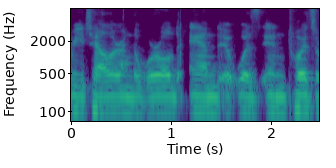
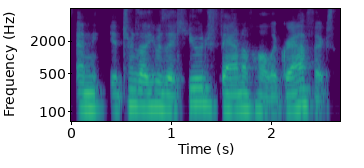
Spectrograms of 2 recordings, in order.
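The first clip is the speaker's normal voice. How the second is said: ordinary delivery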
